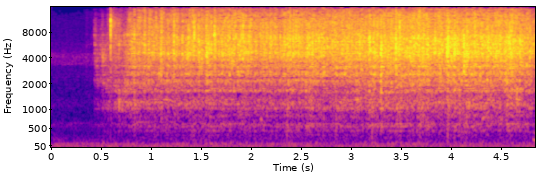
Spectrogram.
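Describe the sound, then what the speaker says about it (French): Beef pieces browning in sunflower oil in a casserole for a daube, a loud steady sizzle that bursts in after a brief quiet start and holds close and dense throughout. "je vais maintenant faire dorer les morceaux de viande sur toutes les faces"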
